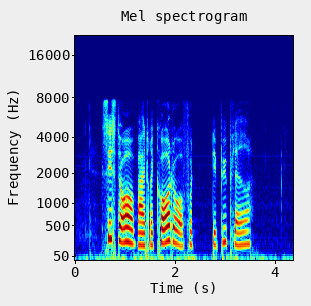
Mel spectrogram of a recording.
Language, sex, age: Danish, female, 37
